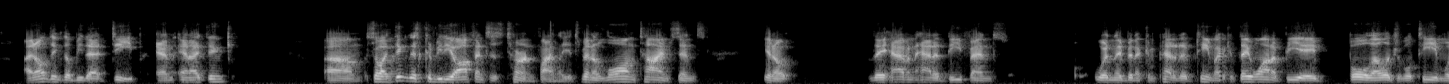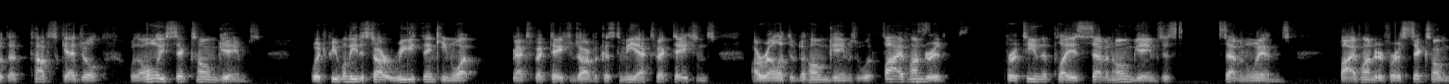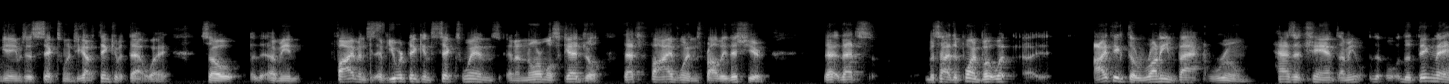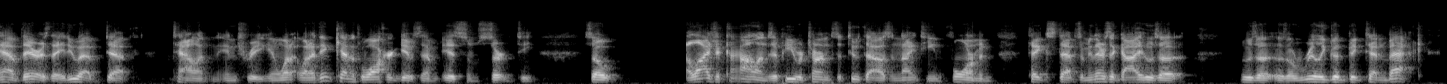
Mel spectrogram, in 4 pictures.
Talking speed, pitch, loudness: 210 wpm, 115 Hz, -19 LUFS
